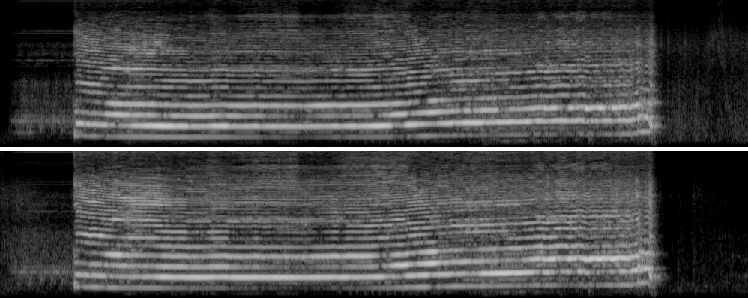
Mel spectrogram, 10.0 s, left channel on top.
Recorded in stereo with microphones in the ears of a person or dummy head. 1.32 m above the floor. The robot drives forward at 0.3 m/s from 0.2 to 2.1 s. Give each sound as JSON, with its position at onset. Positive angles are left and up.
{"t": 1.0, "sound": "a shout", "side_deg": -40, "distance_m": 1.5}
